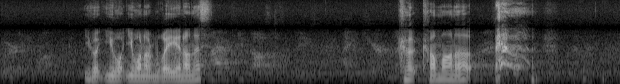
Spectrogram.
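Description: A man speaks casually in short bursts in an echoing room.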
